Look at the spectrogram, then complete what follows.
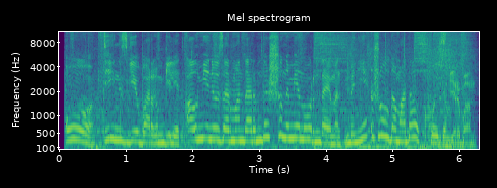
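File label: Kazakh, commercial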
